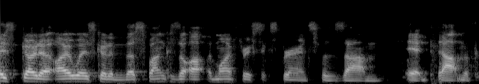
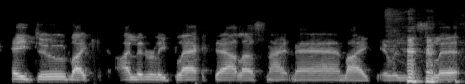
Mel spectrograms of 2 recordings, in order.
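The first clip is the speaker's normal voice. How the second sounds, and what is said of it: Put-on American college guy accent. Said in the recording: “American accent... my accents are terrible... Yeah, that's pretty good. That's not bad.”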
